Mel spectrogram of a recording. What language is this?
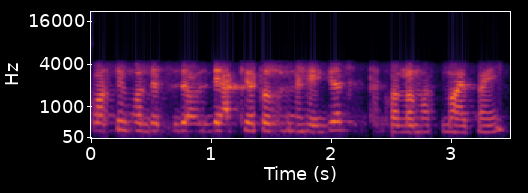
Odia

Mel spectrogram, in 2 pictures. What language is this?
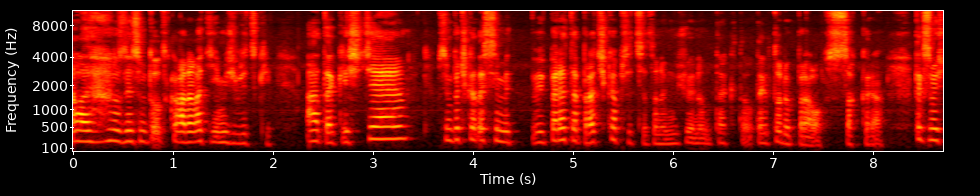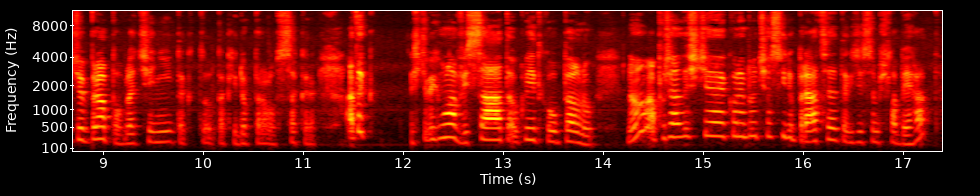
Czech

